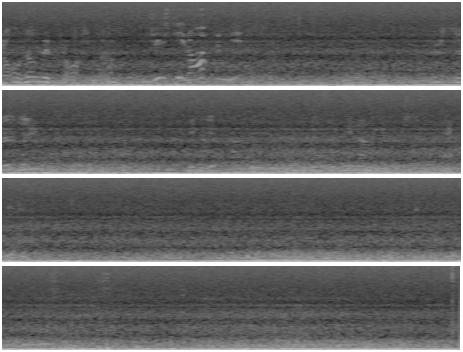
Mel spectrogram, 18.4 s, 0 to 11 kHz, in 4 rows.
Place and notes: Middelkerke, Belgique - I can hear it monument
Every year on the coast, there's an artistic festival called Beaufort. During this time in Westende, an artist made two gigantic metallic megaphones. Anyway you can see it on google aerial view. This work of art is called "I can hear it". I recorded the sea inside. The low-pitched sounds are extraordinarily amplified.
16 November 2018, ~15:00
